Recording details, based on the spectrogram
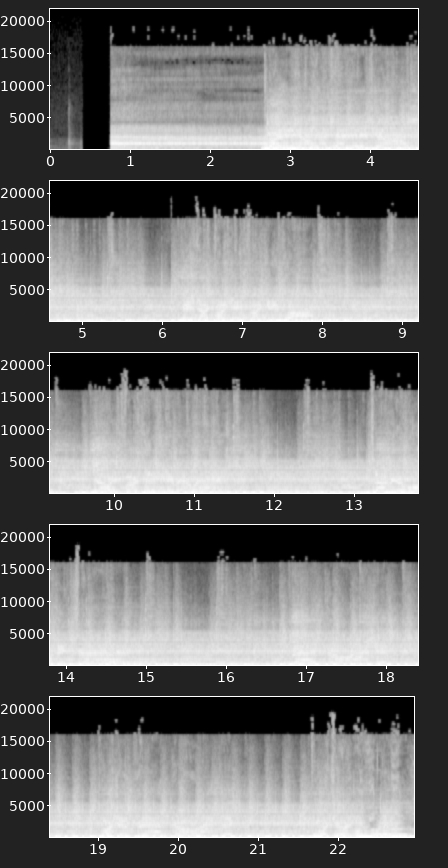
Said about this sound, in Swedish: jävligt mycket råpunk över det också. Man gillar också att de inte har lagt ner onödig tid i studion.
